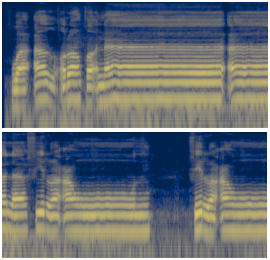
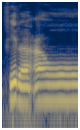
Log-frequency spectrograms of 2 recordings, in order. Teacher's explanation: kita panjangkan baru matikan nunnya.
